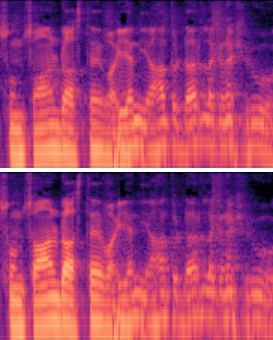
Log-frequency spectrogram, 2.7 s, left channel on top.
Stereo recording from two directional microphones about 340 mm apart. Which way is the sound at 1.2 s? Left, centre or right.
Left.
